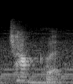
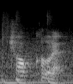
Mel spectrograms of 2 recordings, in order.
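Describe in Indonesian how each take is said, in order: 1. Kata itu diucapkan dengan dua suku kata. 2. Kata itu diucapkan dengan tiga suku kata. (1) "sebenarnya ini hanya dua" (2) "banyak yang beranggapan kalau ini tiga uh, suku kata"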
